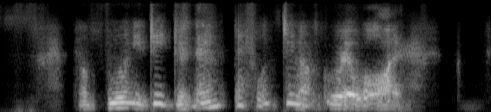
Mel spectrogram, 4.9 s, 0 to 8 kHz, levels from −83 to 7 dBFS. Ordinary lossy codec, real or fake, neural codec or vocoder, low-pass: AAC, 32 kbps; fake; codec, 16 kHz, 0.5 kbps, FreqCodec, smaller model; 7.2 kHz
